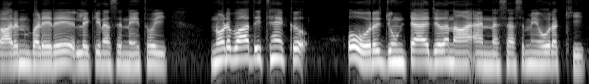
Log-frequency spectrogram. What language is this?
Dogri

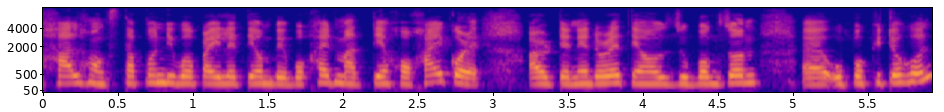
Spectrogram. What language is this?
Assamese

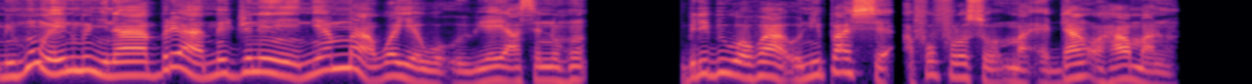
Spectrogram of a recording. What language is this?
Akan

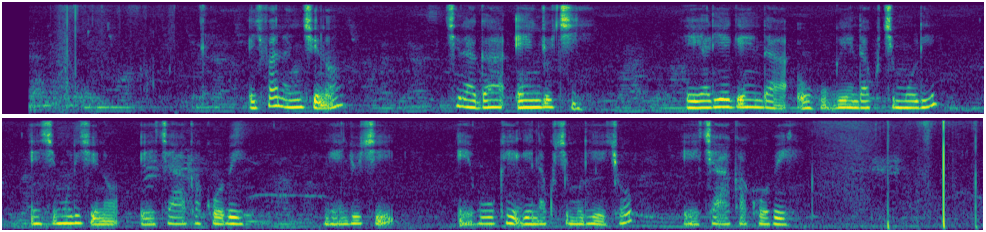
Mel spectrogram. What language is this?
Ganda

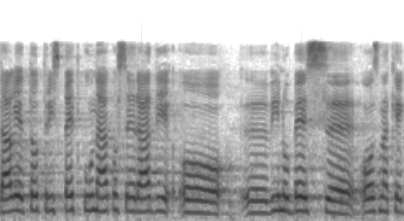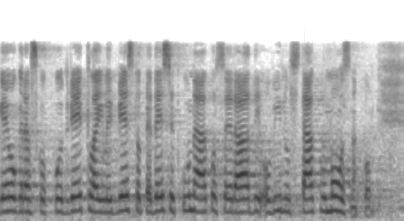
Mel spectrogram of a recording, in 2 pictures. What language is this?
Croatian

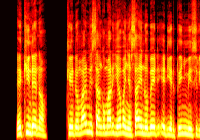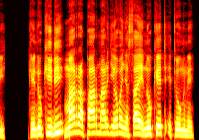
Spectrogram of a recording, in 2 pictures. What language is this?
Luo (Kenya and Tanzania)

